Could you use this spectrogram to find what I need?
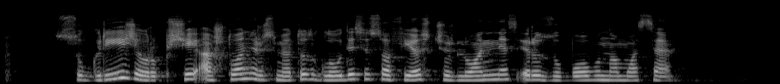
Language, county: Lithuanian, Klaipėda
